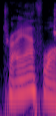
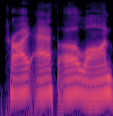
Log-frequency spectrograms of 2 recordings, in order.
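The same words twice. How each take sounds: First: The word is said with three syllables. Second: The word is said with four syllables. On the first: The speaker calls it right. "but it's actually three" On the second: The speaker calls it wrong. "everyone pronounces four syllables"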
